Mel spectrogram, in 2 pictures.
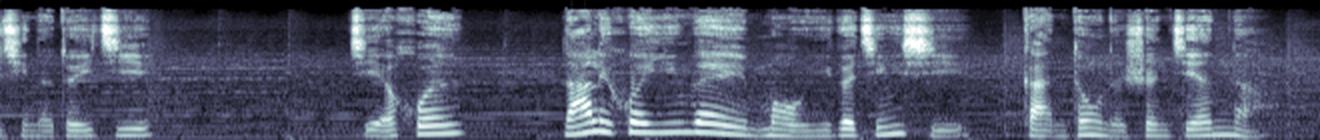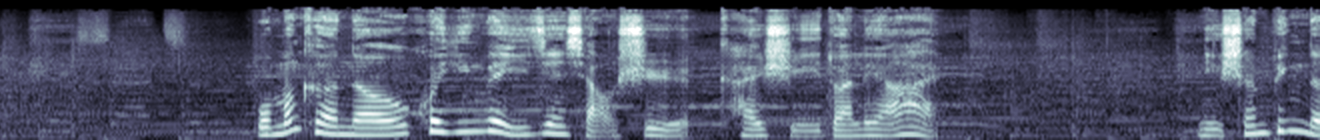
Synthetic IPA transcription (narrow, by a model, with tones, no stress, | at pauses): ɻ̩˥˩t͡ɕʰi˨˩ŋd̪ə˩t̪we˥˩ɪt͡ɕi˥ | t͡ɕjɛ˧˥xwə˥n | na˧˥li˨˩xwe˥˩ɪi˥nwe˥˩ɪmo˨˩ʊi˧˥ɡə˧t͡ɕi˥ŋɕi˧˥ | ka˨˩nt̪ʊ˥˩ŋd̪ə˩ʂə˥˩nt͡ɕjɛ˥nnə˨˩ | wɔ˨˩mə˦nkʰɤ˨˩nɤ˧˥ŋxwe˥˩ɪi˥nwe˥˩ɪi˧˥t͡ɕjɛ˥˩nɕjɑ˨˩ʊʂɻ̩˥˩kʰa˥ɪʂɻ̩˨˩i˧˥t̪wa˥˧nljɛ˥˧na˥˩ɪ | ni˨˩ʂə˥ŋpi˥˩ŋd̪ə˨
